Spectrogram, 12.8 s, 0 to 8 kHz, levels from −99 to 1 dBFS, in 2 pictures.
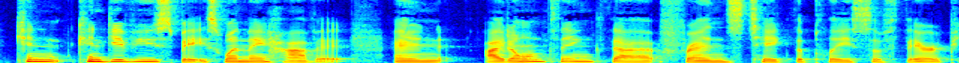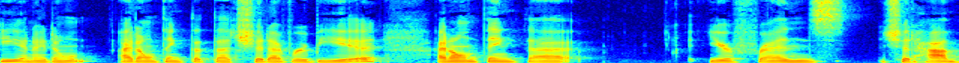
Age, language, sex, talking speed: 20-39, English, female, 190 wpm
